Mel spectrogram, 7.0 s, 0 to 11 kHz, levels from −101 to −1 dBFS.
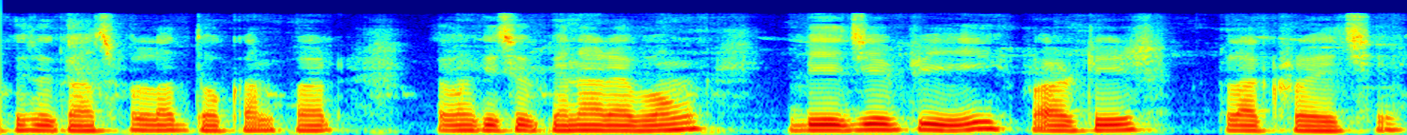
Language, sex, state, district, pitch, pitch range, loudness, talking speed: Bengali, male, West Bengal, Alipurduar, 125 Hz, 120-135 Hz, -15 LUFS, 95 wpm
